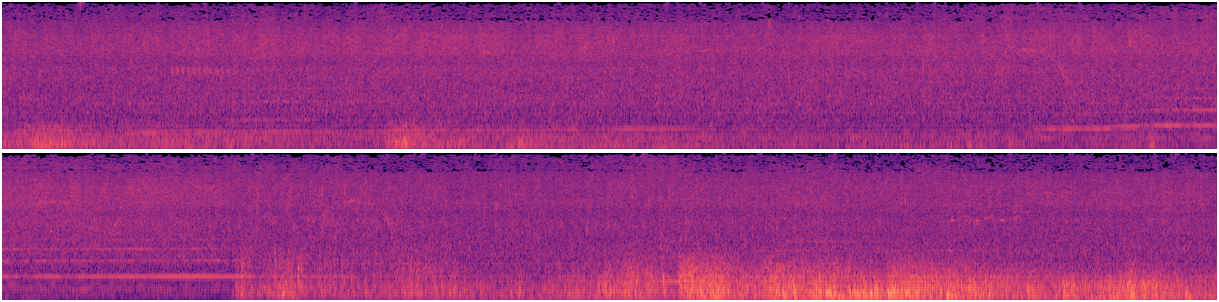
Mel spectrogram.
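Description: Steady rain with a soft Native American flute melody of slow, held notes stepping upward. About twenty seconds in, thunder rumbles, then builds into a longer, louder rumble near the end.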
